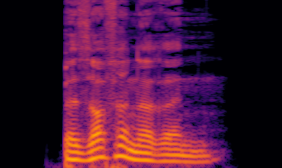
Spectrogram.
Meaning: inflection of besoffen: 1. strong genitive masculine/neuter singular comparative degree 2. weak/mixed genitive/dative all-gender singular comparative degree
- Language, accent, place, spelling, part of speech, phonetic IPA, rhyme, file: German, Germany, Berlin, besoffeneren, adjective, [bəˈzɔfənəʁən], -ɔfənəʁən, De-besoffeneren.ogg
